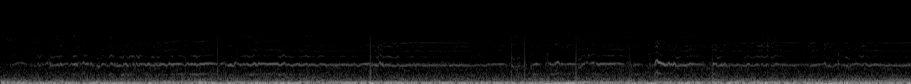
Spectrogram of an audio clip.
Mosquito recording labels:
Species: mosquito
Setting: cup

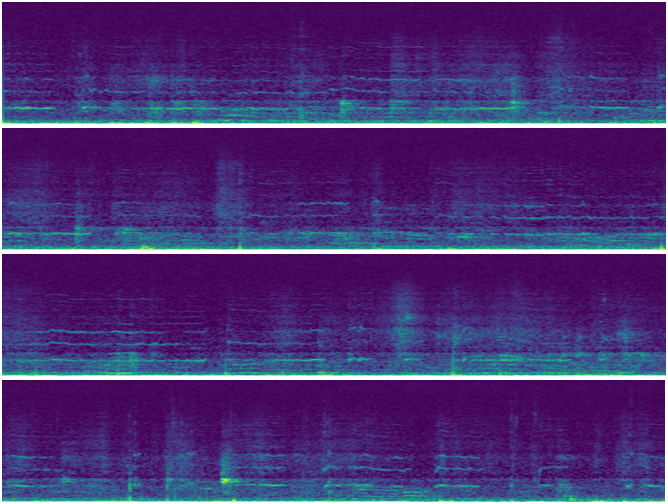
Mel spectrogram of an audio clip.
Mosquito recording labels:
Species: Anopheles funestus s.s.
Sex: female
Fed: unfed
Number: one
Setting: cup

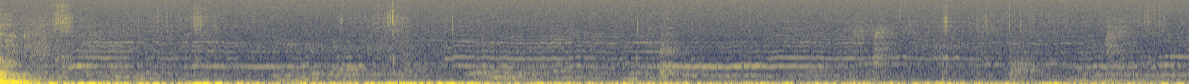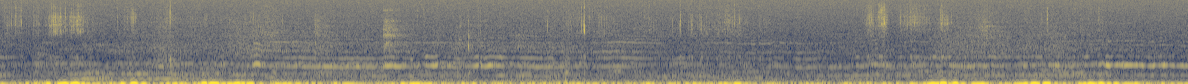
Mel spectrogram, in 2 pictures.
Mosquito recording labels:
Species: Anopheles arabiensis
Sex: female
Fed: unfed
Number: one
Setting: cup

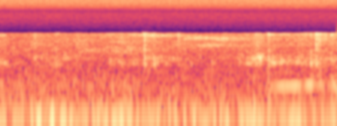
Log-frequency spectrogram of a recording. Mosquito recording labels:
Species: no mosquito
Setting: cup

